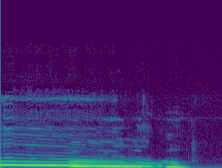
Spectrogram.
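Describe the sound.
A person howls like a wolf on the Native Roots Radio show, in a segment supported by Howling for Wolves: one sustained, loud, tonal cry that slides gradually downward in pitch over about two seconds, then breaks off, with no other sounds around it.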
